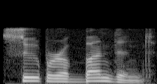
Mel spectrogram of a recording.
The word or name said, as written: superabundant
